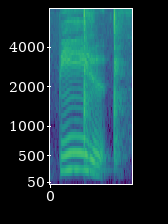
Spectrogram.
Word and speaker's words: ビル: They have similar pronunciation, but they're completely different. biru means beer.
